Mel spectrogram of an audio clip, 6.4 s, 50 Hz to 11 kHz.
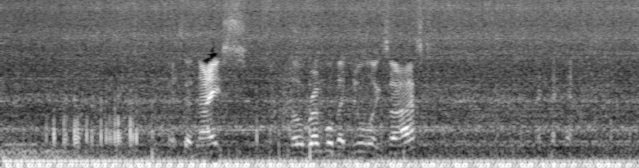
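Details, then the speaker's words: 1990 Ford Bronco, lifted, 351 V8, dual exhaust, about 30 years old, just started: deep, even low rumble at idle with a steady beat, no knocks or misses; runs pretty good. "As you can tell, it runs pretty good."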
